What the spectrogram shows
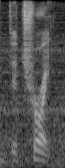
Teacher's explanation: People don't pronounce the second T in Detroit.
